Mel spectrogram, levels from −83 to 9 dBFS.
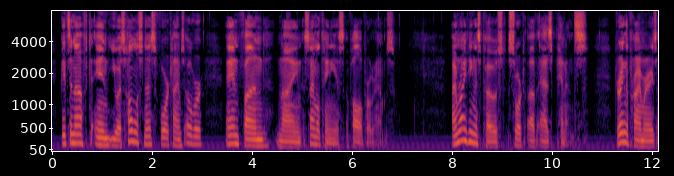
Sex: male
